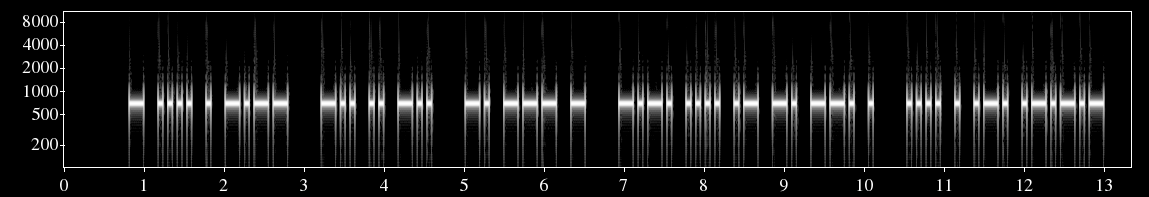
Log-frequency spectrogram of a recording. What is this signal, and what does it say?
Morse code, heard as a keyed tone, about 20 wpm, 700 Hz. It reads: THEY DID NOT CHANGE HER.
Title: Sentences from Top 1000 Words - Review Part 1 - 20wpm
